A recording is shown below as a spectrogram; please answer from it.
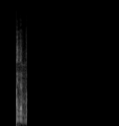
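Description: Dead silence broken once, about a third of a second in, by a quarter-second burst of clipped sound that starts and stops abruptly: an audio glitch at a corrupted stretch of the broadcast.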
